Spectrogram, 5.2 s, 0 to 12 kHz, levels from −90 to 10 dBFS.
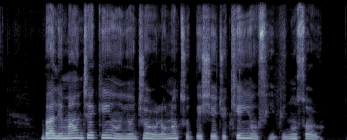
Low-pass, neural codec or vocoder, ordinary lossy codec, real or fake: none; none; none; real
